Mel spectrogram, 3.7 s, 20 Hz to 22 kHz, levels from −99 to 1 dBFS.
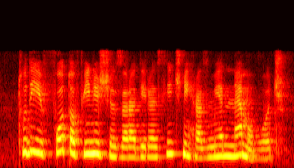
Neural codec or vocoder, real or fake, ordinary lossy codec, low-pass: none; real; none; 7.2 kHz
